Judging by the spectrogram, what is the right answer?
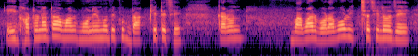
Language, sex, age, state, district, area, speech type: Bengali, female, 45-60, West Bengal, Paschim Bardhaman, urban, spontaneous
